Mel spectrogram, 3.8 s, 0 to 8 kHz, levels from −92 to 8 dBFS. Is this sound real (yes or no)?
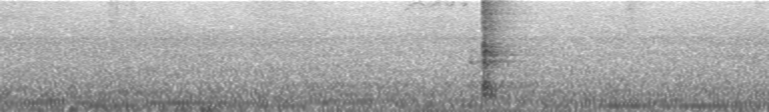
yes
